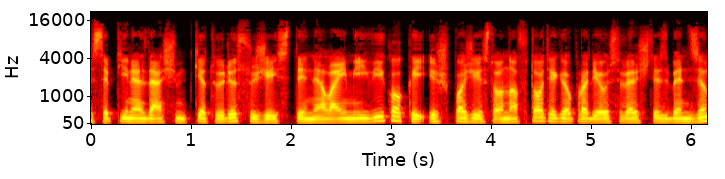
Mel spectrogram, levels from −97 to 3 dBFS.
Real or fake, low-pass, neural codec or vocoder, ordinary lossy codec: fake; 19.8 kHz; autoencoder, 48 kHz, 128 numbers a frame, DAC-VAE, trained on Japanese speech; MP3, 64 kbps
